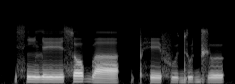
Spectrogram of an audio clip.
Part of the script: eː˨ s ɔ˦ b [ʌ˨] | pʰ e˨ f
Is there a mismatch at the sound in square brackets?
yes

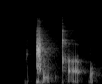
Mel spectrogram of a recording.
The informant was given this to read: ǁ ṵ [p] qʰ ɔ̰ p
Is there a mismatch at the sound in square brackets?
no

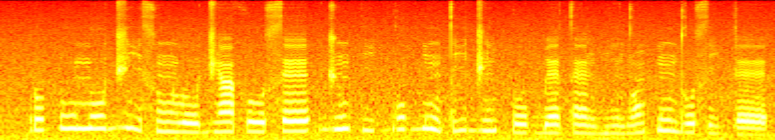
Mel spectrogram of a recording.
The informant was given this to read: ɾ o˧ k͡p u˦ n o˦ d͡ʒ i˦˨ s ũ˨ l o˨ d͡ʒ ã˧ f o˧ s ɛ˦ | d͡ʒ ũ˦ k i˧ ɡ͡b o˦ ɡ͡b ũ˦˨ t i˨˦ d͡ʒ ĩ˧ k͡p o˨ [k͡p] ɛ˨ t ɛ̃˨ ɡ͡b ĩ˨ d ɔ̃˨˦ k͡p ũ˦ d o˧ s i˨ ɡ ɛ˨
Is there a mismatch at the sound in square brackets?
yes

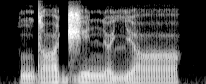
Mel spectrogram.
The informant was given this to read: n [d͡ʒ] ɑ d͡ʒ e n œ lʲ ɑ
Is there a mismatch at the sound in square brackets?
yes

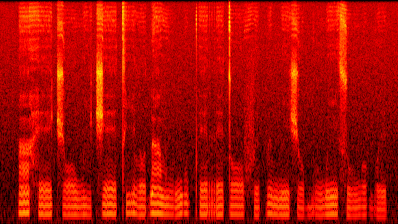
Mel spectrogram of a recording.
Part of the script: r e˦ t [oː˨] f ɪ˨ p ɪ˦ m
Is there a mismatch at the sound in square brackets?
yes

